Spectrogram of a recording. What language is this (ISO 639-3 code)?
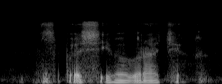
rus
